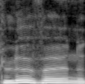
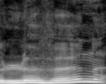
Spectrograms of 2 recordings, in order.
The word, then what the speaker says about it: Leuven: Donc Leuven, donc c'est la prononciation mal prononcée bien sûr en néerlandais de la ville de Louvain, pour ne pas la confondre avec Louvain-la-Neuve, qui est une ville nouvelle en Wallonie.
